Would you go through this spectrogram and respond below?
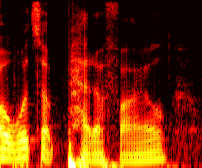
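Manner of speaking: ordinary delivery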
